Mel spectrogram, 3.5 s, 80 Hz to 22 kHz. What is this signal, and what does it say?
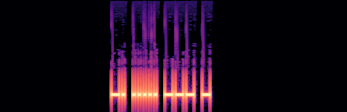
Morse code, heard as a keyed tone, about 44 wpm, 700 Hz. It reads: N5OT
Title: Easy Call Signs Repeated 3x - 45wpm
